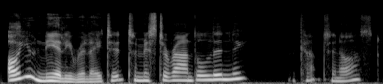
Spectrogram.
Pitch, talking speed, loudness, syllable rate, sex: 190 Hz, 170 wpm, -17 LUFS, 5.7 syllables/s, female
